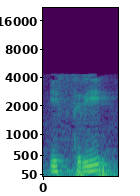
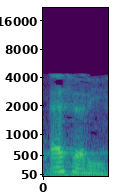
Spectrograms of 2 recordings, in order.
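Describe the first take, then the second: First: It starts with 'i', with no vowel after th. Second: It starts with 'a', with 'a' after th. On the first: "بكسر الهمزة وإسكان الثاء" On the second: "وبفتحهم"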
